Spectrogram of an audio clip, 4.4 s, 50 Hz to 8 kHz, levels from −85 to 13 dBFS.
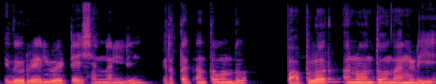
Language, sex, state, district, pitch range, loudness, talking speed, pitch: Kannada, male, Karnataka, Bijapur, 120-135 Hz, -18 LUFS, 135 wpm, 125 Hz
